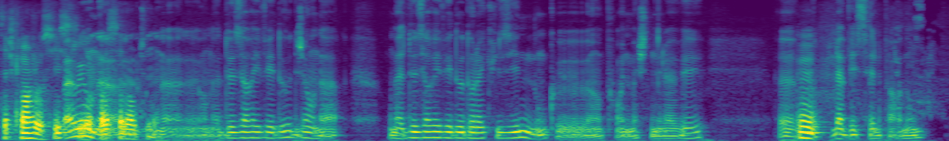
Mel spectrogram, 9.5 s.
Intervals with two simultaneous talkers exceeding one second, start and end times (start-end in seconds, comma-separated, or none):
none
